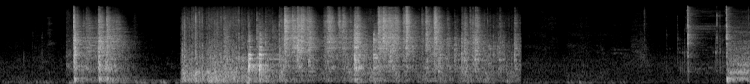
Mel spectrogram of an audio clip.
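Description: Charcoal clattering and clinking against metal as it tumbles into a chimney starter on a kettle grill, in a short burst and then a longer one of about three seconds. Near the end, a click and then a butane torch flame starts hissing steadily.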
